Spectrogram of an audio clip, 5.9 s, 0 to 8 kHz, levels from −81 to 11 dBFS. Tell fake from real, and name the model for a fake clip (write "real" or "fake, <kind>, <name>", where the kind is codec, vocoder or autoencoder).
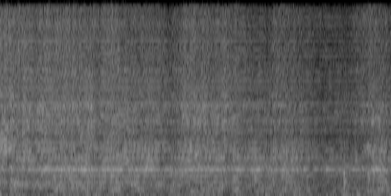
fake, vocoder, HiFi-GAN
